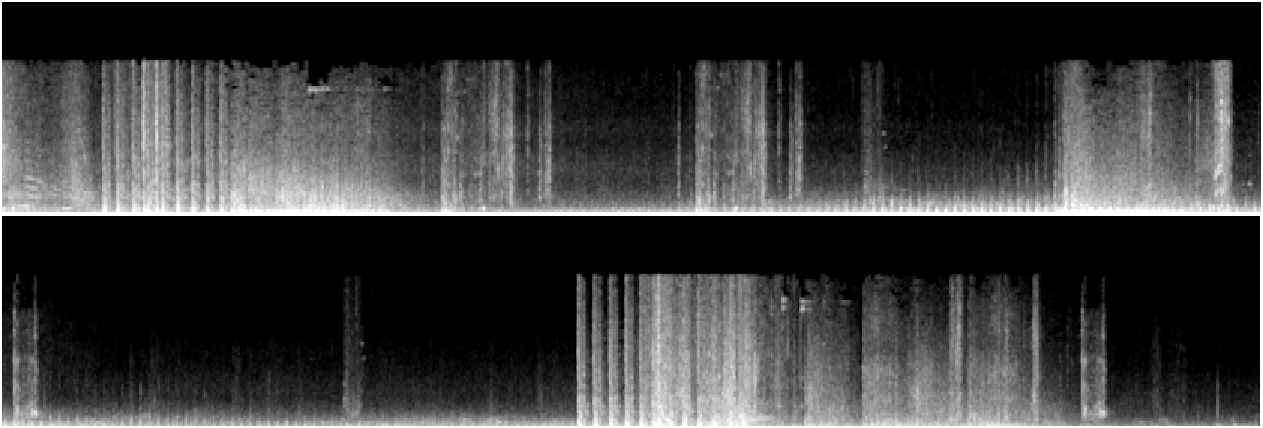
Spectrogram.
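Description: Gunfire rattles in a squad-based video game battle for capture points, with several loud, dense bursts of rapid automatic shots separated by quieter stretches of rumbling background.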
